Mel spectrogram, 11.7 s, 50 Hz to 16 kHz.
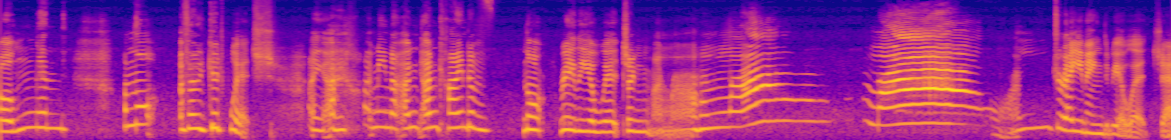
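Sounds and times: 
speech: 0:00.0 - 0:07.8, 0:10.0 - 0:11.6
cat meowing: 0:07.2 - 0:10.4.

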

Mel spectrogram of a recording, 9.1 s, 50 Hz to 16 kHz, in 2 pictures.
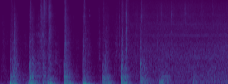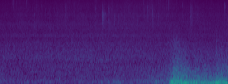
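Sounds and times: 
rain pattering: 0:02.6 - 0:09.1
deep rumble of thunder: 0:07.6 - 0:09.1.

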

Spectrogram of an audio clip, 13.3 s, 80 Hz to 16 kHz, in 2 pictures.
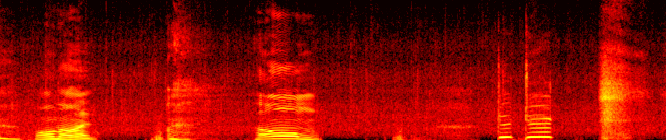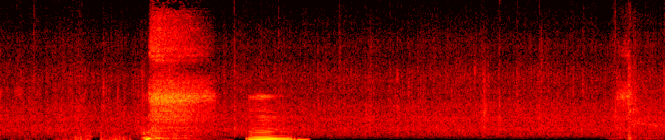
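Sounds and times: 
burst of noise: 0:00.0 - 0:03.2, 0:03.8 - 0:08.8
person groaning: 0:00.0 - 0:03.2, 0:09.2 - 0:09.8
rain pattering on a hard surface: 0:00.0 - 0:13.3
speech: 0:00.4 - 0:02.0, 0:02.6 - 0:03.3, 0:03.9 - 0:04.2, 0:05.0 - 0:06.3, 0:09.2 - 0:09.8.

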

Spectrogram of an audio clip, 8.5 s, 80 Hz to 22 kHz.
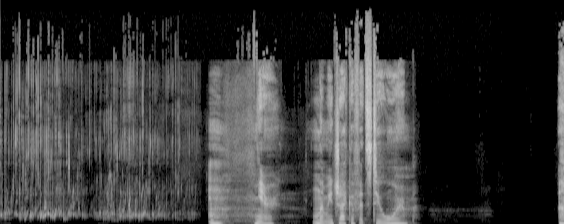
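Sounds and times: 
hot drink pouring from a thermos into a cup: 0:00.0 - 0:03.1
speech: 0:03.2 - 0:06.2.

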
